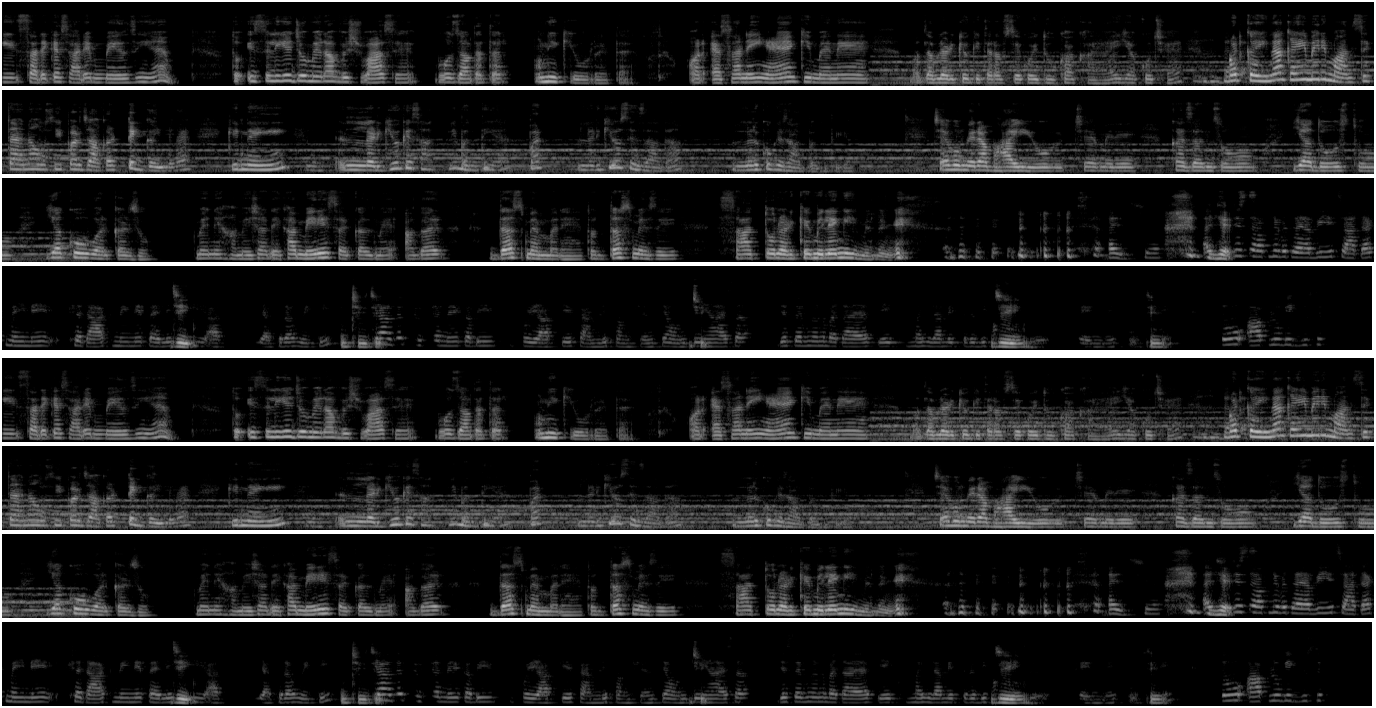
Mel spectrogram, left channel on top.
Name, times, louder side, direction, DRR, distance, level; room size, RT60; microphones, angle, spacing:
voice 1, 0.0-1.7 2.0-5.1 5.3-6.3 6.9-15.6 16.0-19.2 19.5-20.5 21.0-22.2 22.8-25.1 25.4-28.9 29.4-31.9 32.3-34.2 34.6-36.6 37.9-38.2 39.1-39.7 42.9-43.0 44.6-45.0 48.0-48.1 51.1-51.4 52.6-52.8, left 1 dB, 15° left, 0.5 m, -32 dB
voice 2, 7.3-7.9 11.9-12.8 14.0-14.5 15.3-15.6 16.7-17.1 23.2-23.9 30.1-30.2 36.8-37.8 38.1-43.4 43.7-44.5 44.9-48.6 48.9-51.6 51.9-52.9 53.3-54.4, right 2 dB, 35° right, 1.2 m, -46 dB
sound 1, 8.7-28.3, right 2 dB, 85° right, 0.6 m, -43 dB
4.8 x 2.5 x 3.2 m
head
